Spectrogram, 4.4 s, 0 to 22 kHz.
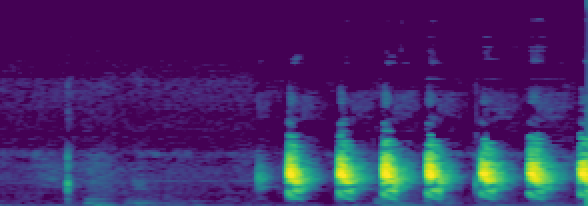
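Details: Energetic long-tailed shrike copying the tengkek bird: after a quiet start, loud harsh squawking notes repeated steadily about every 0.4 seconds, each starting sharply and fading.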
